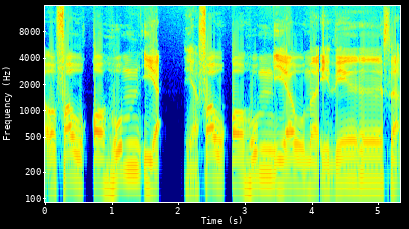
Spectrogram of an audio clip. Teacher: fauqahum di sini mim diizharkan ya. Nah, kadang kita dengar di sini cenderung mengidghamkan ya, fauqahum ya fauqahum ya kadang digunnahkan agak terlalu panjang, ini tidak tepat.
